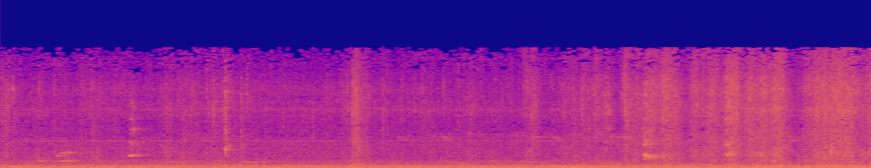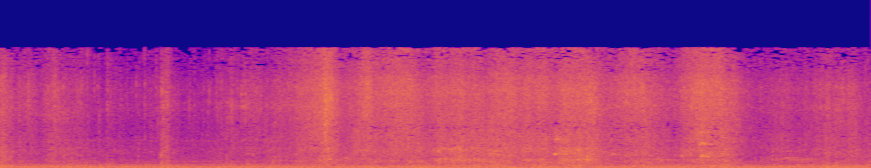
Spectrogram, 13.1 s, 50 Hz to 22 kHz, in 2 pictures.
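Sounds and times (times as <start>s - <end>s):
steady low hum: 0.0s - 13.0s
package rustling and scraping: 4.0s - 13.0s.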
